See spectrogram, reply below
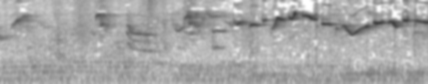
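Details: Leaf warbler singing actively: after faint scattered chirps, a loud, high, thin warbling phrase of rapid rising and falling notes begins midway and carries to the end, with a faint low hum underneath.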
